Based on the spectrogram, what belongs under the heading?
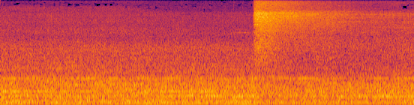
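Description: Indian Railways electric locomotive running slowly past along the platform, a steady rumble of motors and wheels. About three and a half seconds in, a loud hiss starts and holds.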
